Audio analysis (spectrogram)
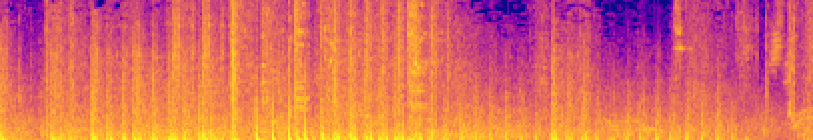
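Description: Automatic weapons fire in the video game Apex Legends, rapid loud bursts of gunshots rattling almost continuously for about four seconds.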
